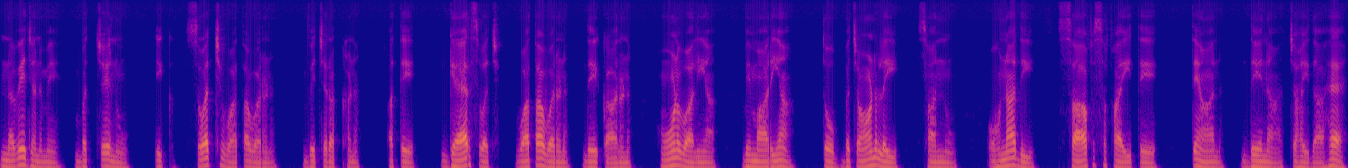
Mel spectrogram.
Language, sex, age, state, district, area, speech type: Punjabi, male, 18-30, Punjab, Jalandhar, urban, spontaneous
